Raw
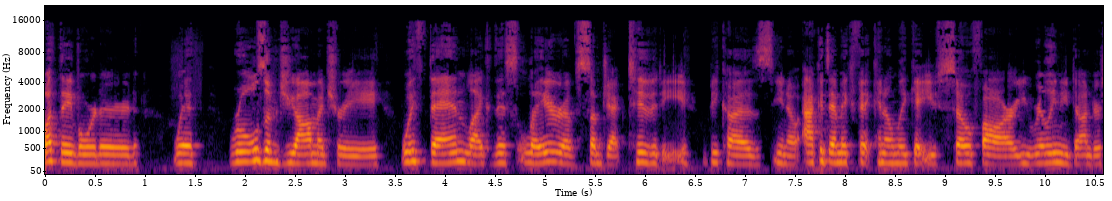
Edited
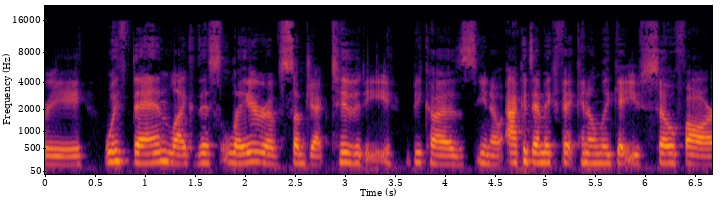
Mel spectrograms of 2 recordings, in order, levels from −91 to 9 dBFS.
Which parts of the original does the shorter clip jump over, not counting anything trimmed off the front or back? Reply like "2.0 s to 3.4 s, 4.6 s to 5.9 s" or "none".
none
